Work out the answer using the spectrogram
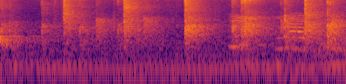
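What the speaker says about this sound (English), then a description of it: "See, you are just clapping for her like this." An audience claps at a sales event in scattered, uneven bursts, with an amplified voice speaking over the applause.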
